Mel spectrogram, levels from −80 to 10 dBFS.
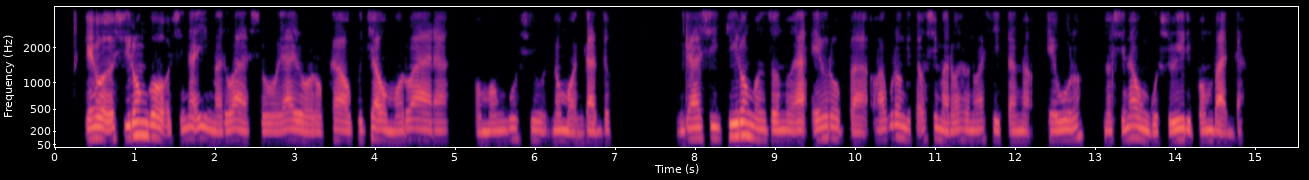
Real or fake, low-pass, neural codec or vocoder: real; 3.6 kHz; none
